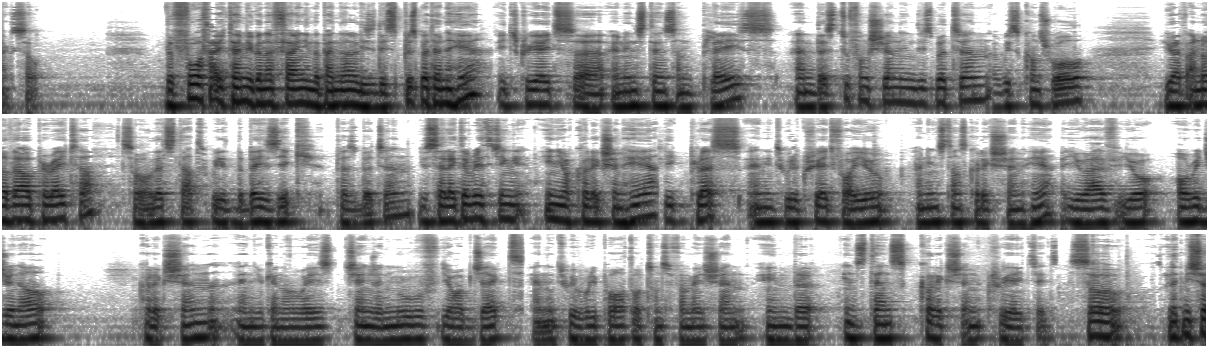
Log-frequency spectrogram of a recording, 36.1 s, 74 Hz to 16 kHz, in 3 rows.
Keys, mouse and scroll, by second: 1.6 click, 2.9 ctrl+scroll down 1, 14.2 shift+click, 16.3 click, 17.1 ctrl+click, 18.6-19.2 ctrl+scroll down 1, 20.7 g, 22.6 click, 23.8 click, 24.7 click, 26.0 click, 26.7 click, 27.4 g, 34.7 click, 36.0 shift+click.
